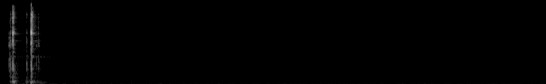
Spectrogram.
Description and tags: Creation date: 16 - 06 - 2017
Details of this sound:
Subject of recording:
- Object : Bedside lamp switch
- Material : plastic
- peculiarity : Button + sizzles of bulb
Place of capture:
- Type : Inside
- resonance : None
- Distance from source : 20 cm / 1 lien
Recorder:
- Recorder : Tascam DR-40 V2
- Type of microphone used : Condenser microphone
- Wind Shield : none
Recording parameters:
- Capture type : Mono
Software used:
- FL Studio 11
FX added:
- Edison : To amplify the signal and to suppress parasites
